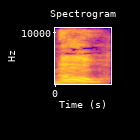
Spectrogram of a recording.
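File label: "no", female; Voice; expletives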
